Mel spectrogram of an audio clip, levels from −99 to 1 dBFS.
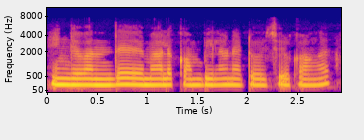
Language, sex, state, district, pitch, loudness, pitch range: Tamil, female, Tamil Nadu, Namakkal, 205 Hz, -13 LUFS, 200-215 Hz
